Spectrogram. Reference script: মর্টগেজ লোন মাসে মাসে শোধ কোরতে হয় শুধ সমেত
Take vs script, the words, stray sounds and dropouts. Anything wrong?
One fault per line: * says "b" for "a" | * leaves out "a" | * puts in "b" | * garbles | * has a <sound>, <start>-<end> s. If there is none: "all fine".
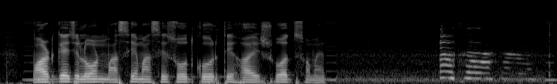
* has a laugh, 4.4-5.4 s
